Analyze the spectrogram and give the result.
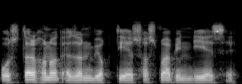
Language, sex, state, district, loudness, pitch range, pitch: Assamese, male, Assam, Kamrup Metropolitan, -18 LUFS, 95-105 Hz, 100 Hz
